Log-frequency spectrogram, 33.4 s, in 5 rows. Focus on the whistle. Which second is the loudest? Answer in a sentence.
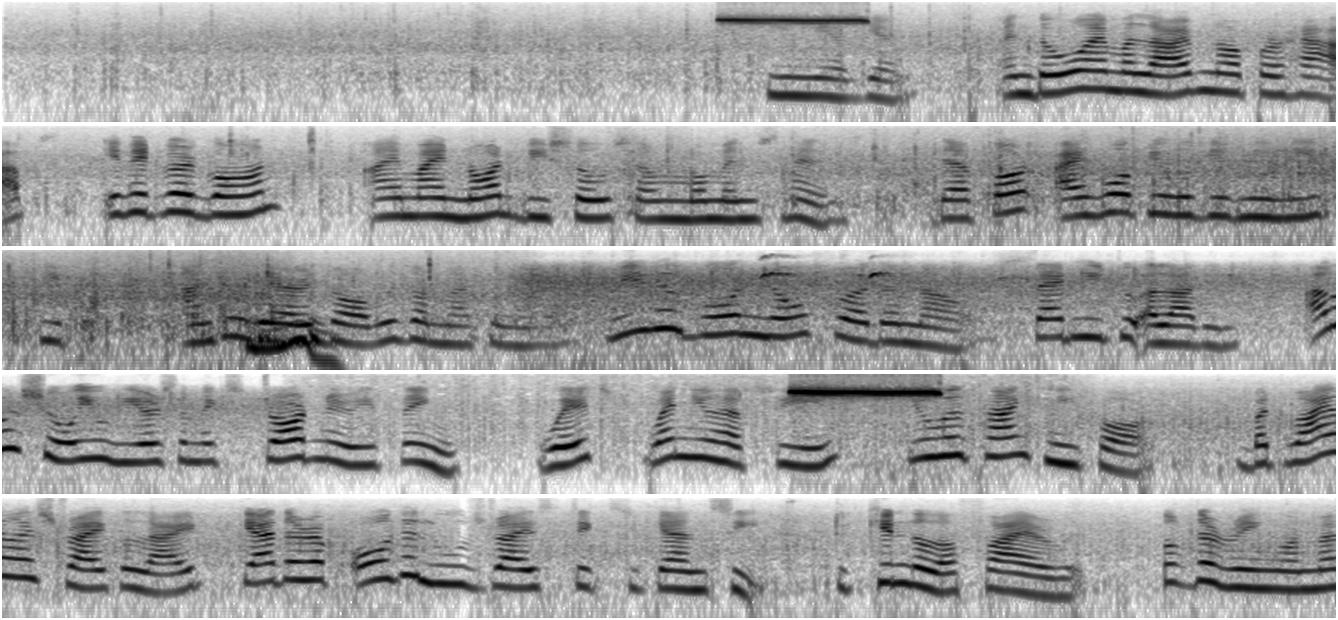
The volume of the whistle peaks at 24 seconds.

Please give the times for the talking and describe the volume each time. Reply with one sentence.
You can hear the talking from 3.8 to 33.3 s, at a steady volume.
